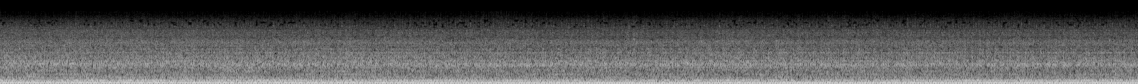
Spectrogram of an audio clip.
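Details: Tractor idling at 48°F after a quick start aided by the intake-air preheater, oil pressure okay: low, even, constant idle with no stumbles, normal idle.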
